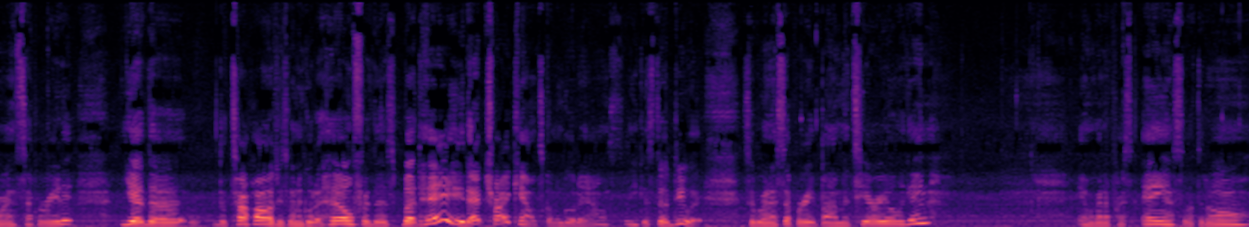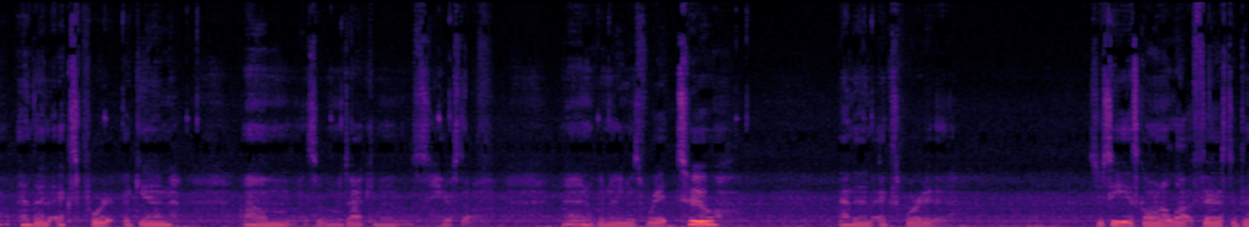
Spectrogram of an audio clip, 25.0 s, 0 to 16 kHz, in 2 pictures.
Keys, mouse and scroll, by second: 0.6 p, 10.0 Tab, 10.8 a, 11.3 a, 12.5 click.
